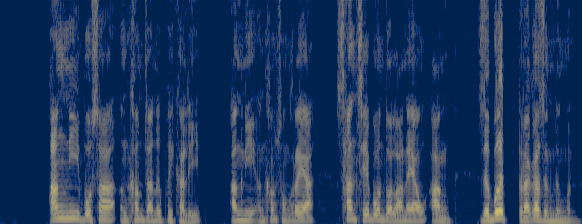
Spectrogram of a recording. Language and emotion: Bodo, angry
